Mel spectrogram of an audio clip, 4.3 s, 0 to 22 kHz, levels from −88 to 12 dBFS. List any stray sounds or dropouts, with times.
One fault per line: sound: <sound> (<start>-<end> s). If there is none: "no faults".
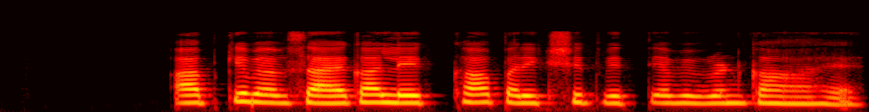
no faults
